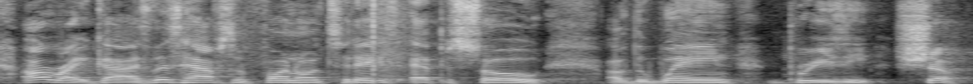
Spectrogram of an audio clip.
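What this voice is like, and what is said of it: Strained, fading, worn-out voice. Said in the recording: “my voice is on its way out. I got a little bit of more voice ... A little bit more voice.”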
